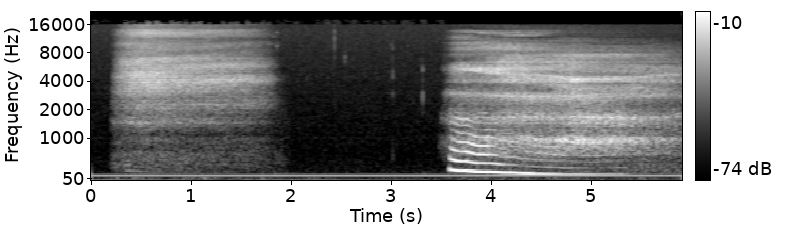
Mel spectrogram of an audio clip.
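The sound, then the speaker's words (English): A deep breath drawn in during a guided breathing exercise, a soft hissing inhale lasting over a second, then after a pause a louder voiced exhale with falling pitch, all over a steady low hum. “Let's go one more inhale in.”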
